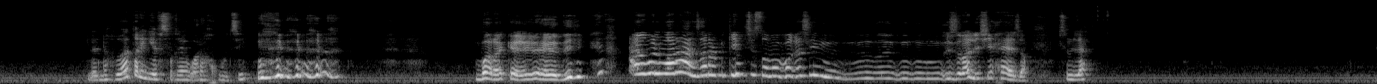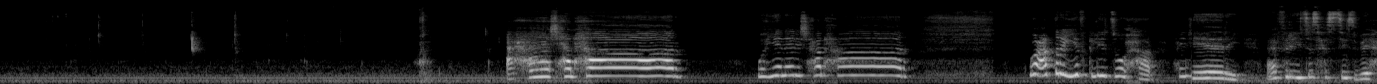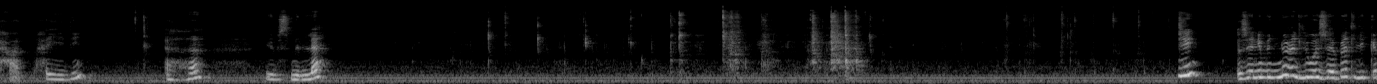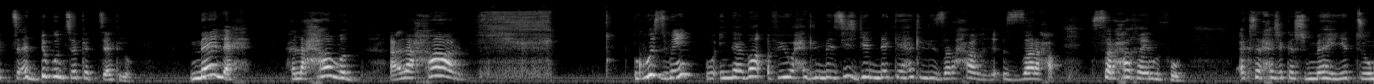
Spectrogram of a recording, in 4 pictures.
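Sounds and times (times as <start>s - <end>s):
person chewing food: 11.1s - 18.8s, 31.1s - 39.3s.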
